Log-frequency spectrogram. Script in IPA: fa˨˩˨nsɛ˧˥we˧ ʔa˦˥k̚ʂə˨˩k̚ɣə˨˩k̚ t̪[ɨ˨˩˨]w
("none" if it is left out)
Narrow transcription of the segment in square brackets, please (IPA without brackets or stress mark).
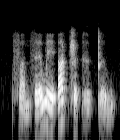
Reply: ə˨˩˨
